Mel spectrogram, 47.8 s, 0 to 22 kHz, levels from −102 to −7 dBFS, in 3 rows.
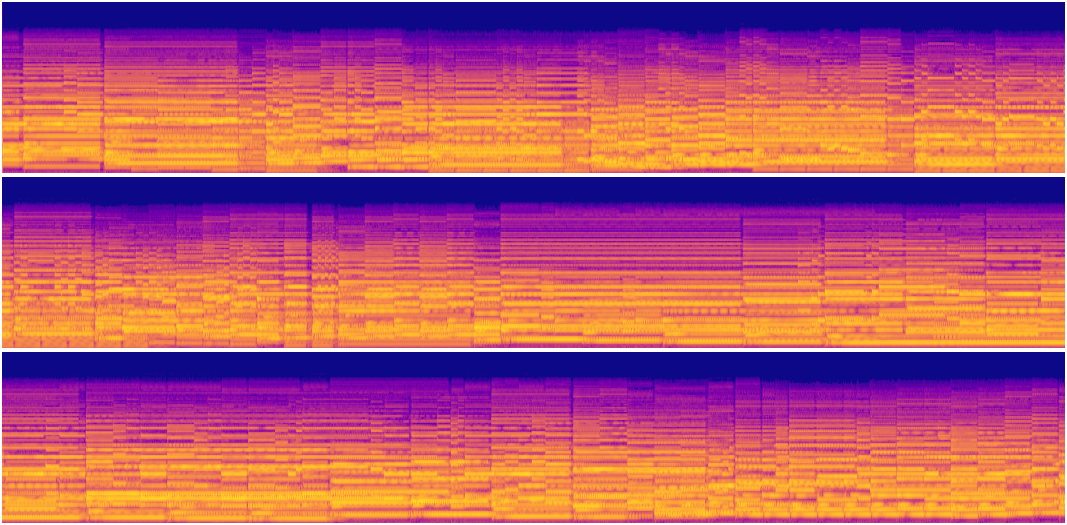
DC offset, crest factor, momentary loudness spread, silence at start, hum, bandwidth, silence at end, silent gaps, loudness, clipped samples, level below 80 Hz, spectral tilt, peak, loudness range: under 0.1%; 12 dB; 2 LU; 0 s; none; 10.5 kHz; 0 s; none; -15 LUFS; under 0.1%; -48 dBFS; -6 dB/octave; -2 dBFS; 1 LU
